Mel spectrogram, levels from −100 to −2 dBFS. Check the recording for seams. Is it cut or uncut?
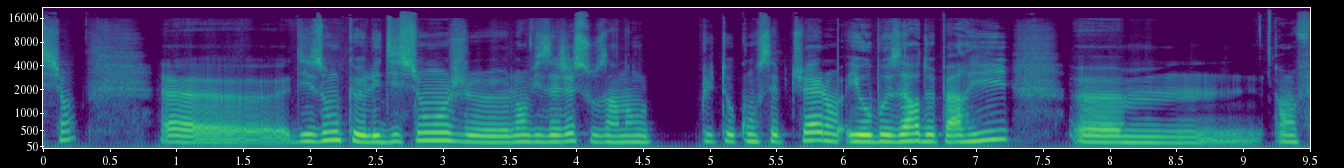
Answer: uncut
